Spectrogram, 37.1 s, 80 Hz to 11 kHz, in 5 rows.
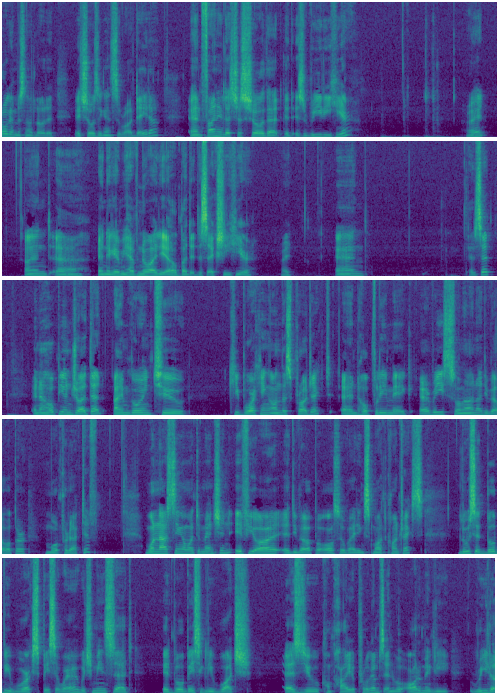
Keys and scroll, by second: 3.1 super+Tab, 6.3 super+r.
